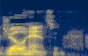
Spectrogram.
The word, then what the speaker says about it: Johansson: Albert Johansson, is it Johansson or Johansson? – Johansson. – All right. I never know if I'm pronouncing the J as a J, as we do here, or like a Y.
